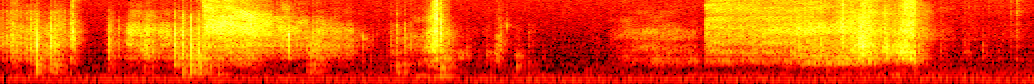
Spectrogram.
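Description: Pages of a picture book being handled and turned: paper rustling in several short bursts, with a single sharp click about halfway through and a longer rustle near the end.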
